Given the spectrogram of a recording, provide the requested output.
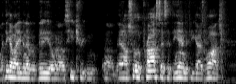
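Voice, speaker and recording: A man talks at a very fast pace in a fairly high voice. Noticeable background noise sits behind him. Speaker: knife maker and video host. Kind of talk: casual vlog talk. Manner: stuttering, halting; excited, profane.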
